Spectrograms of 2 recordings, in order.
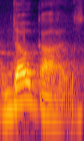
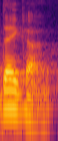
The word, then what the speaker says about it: Dogon: Yeah, like Dogons. It's spelled D-O-G-O-N. Dogon, not Dagon.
